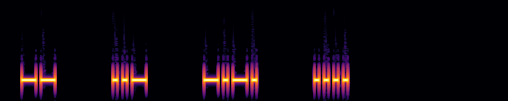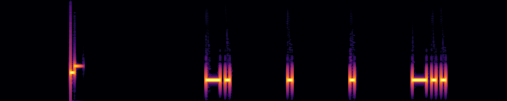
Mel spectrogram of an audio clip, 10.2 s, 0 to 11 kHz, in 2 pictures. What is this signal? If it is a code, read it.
Morse code, heard as a keyed tone, about 25 wpm, spaced as for 12 wpm, 700 Hz. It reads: MUCH NEED
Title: 4x Character Spacing - Top 200 Words - 25wpm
